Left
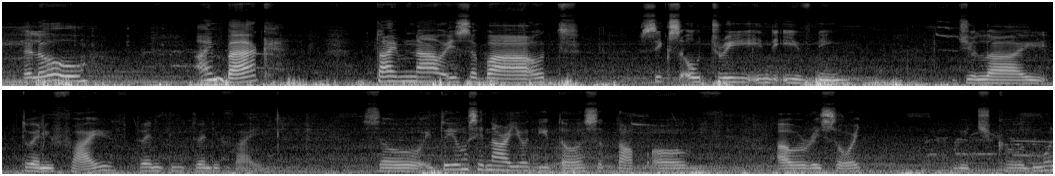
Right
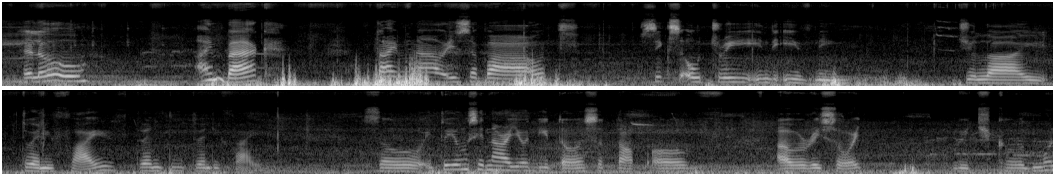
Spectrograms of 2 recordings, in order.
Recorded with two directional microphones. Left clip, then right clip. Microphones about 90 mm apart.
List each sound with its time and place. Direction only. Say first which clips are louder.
0.2 s speech: right 2 dB; 15° left (ahead or behind)
1.9 s speech: right 2 dB; 5° left (ahead or behind)
9.6 s speech: right 2 dB; 20° left (ahead or behind)
10.2 s speech: even; centre (ahead or behind)
11.2 s speech: right 2 dB; 10° left (ahead or behind)
14.3 s speech: right 1 dB; 10° left (ahead or behind)
18.3 s speech: right 3 dB; 10° right (ahead or behind)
